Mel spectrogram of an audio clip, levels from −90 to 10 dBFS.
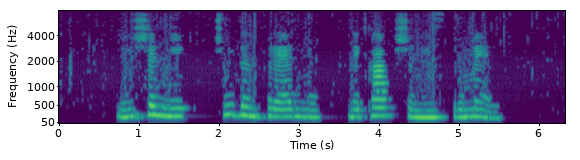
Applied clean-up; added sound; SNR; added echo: classical method spectral subtraction.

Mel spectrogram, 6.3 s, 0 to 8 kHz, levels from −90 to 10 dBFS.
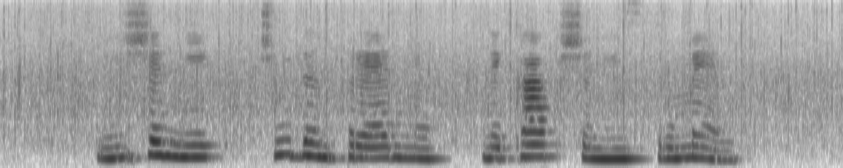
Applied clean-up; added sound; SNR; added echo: none; Applause; 15 dB; none.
